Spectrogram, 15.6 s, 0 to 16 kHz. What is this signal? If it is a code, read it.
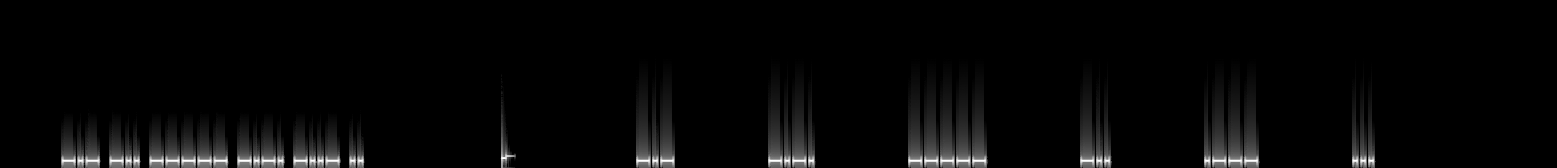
Morse code, heard as a keyed tone, about 30 wpm, spaced as for 13 wpm, 700 Hz. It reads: KD0CXI KC0DJS
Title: USA Call Signs - 6 Characters - 8x Character Spacing - 30wpm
